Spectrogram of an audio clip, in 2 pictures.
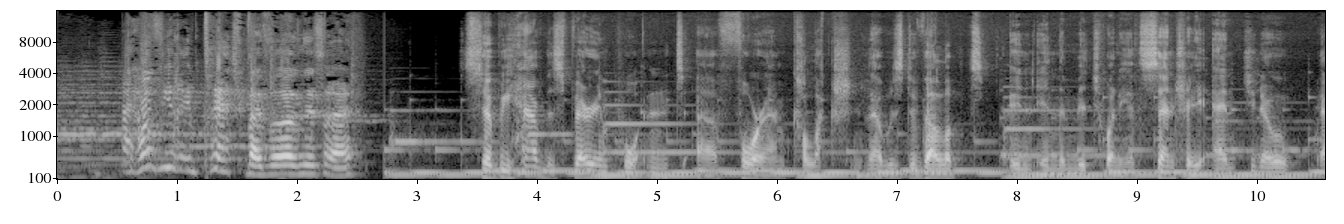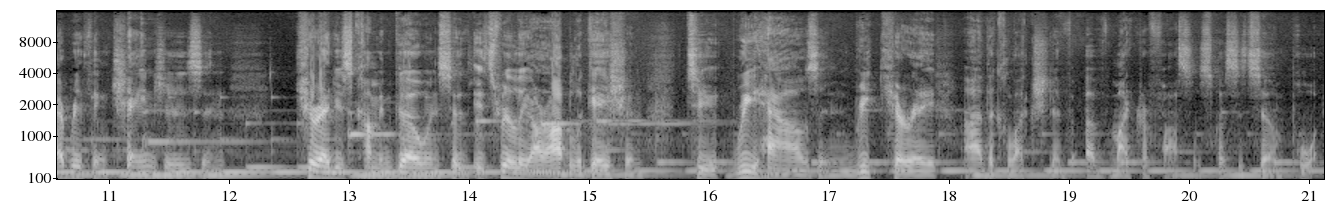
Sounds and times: Glockenspiel: 0:02.7 - 0:21.1
Marimba, xylophone: 0:07.8 - 0:21.1.

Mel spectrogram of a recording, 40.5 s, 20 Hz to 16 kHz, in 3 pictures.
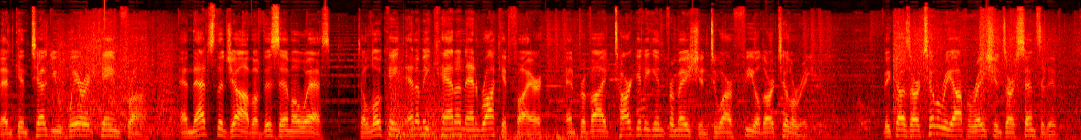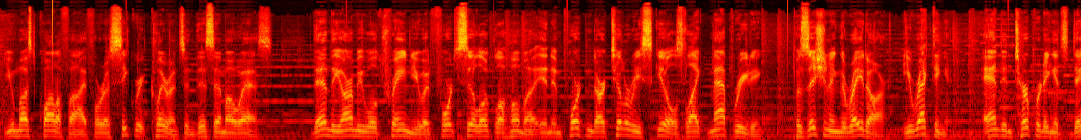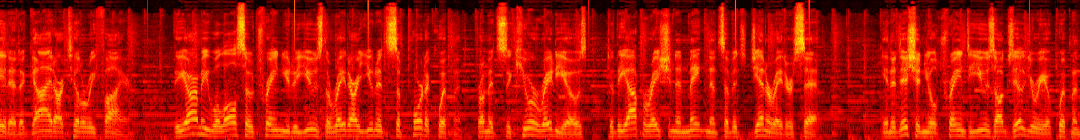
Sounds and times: Speech: 0:00.0 - 0:37.3, 0:38.0 - 0:40.5
Music: 0:00.0 - 0:40.5
Artillery fire: 0:00.6 - 0:02.4, 0:04.8 - 0:07.4, 0:11.1 - 0:13.6.

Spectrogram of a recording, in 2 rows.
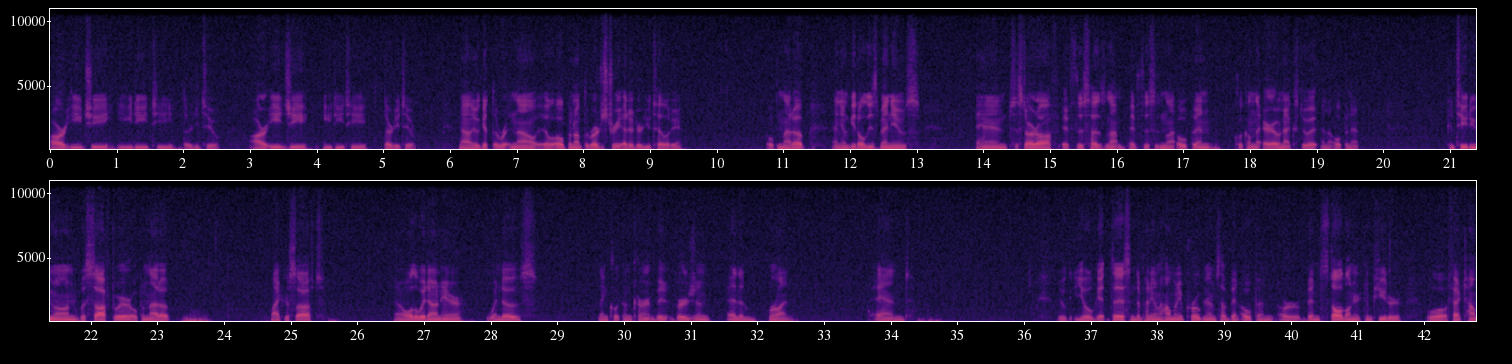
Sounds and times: Speech: 0:00.0 - 0:05.5, 0:06.1 - 0:09.6, 0:10.7 - 0:13.1, 0:13.9 - 0:19.7, 0:21.0 - 0:23.2, 0:24.7 - 0:25.6, 0:26.5 - 0:28.8, 0:29.6 - 0:32.6, 0:33.7 - 0:34.4, 0:36.5 - 0:42.7.

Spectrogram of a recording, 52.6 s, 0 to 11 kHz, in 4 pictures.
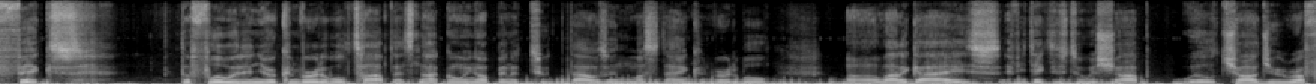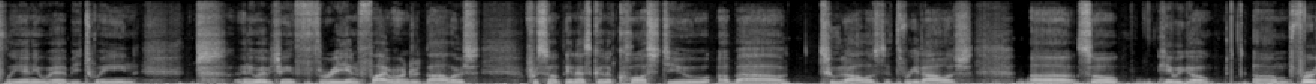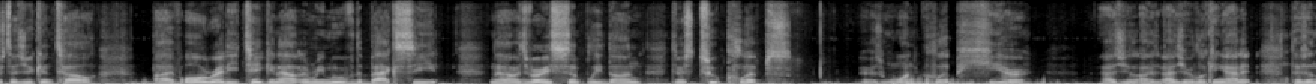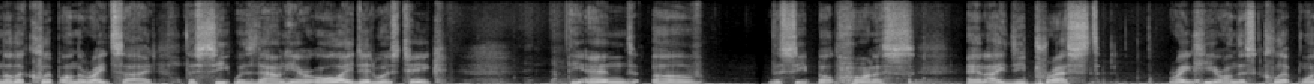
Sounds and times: Speech: 0:00.0 - 0:01.0, 0:01.8 - 0:07.7, 0:08.5 - 0:22.9, 0:23.5 - 0:27.3, 0:27.9 - 0:34.3, 0:35.0 - 0:36.6, 0:37.3 - 0:44.0, 0:45.1 - 0:46.6, 0:47.2 - 0:50.5, 0:51.2 - 0:52.6.

